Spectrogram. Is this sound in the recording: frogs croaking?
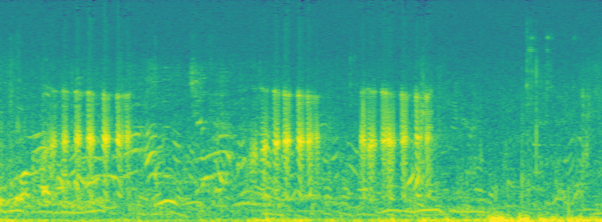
yes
